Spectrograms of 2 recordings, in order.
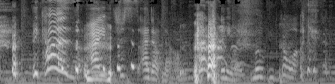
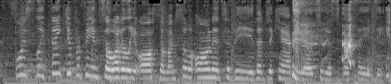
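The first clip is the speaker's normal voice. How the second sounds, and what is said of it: Put-on New York accent. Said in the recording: “Was like New York. That was like New York. ... That's pretty good, actually.”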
